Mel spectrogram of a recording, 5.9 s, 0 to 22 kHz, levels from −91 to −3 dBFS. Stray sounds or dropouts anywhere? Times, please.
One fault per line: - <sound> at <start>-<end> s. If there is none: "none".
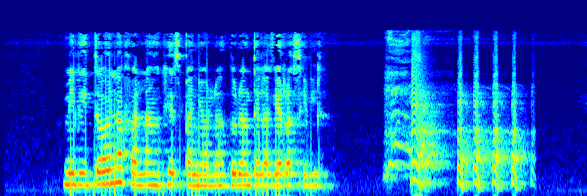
- laugh at 3.8-5.4 s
